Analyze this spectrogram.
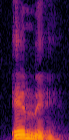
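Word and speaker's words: νοῦς: En griego mente se dice nous y se escribe N-O-U-S. Se pronuncia nous.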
